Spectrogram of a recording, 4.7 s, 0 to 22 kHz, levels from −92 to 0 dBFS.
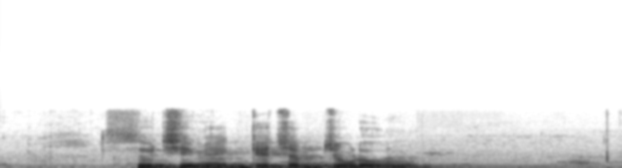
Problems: constant background noise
